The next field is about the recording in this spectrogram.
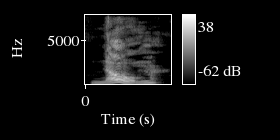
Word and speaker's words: Nome: Nome, which is, honestly, I'm glad that this little joke is in here because it gives me a pronunciation guide. – Truly. – Amos is like, no, not gnomes. I hate gnomes. They smell horrible. Nome, as in a district, a region.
